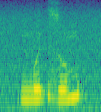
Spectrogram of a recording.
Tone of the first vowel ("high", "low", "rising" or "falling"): rising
